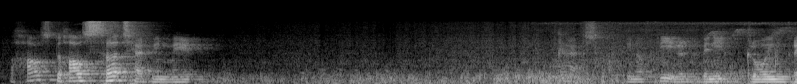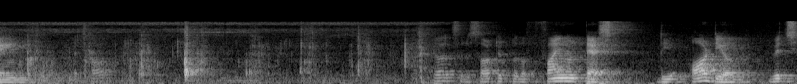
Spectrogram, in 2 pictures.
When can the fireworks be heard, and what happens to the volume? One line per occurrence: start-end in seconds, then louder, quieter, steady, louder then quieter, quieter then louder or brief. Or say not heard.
not heard.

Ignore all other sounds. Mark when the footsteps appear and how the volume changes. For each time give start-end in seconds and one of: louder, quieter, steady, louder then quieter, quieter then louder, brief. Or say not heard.
5.3-12.6 louder then quieter.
